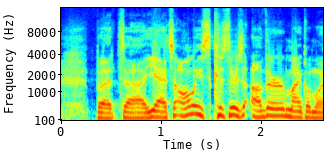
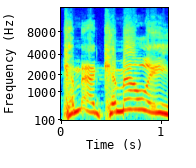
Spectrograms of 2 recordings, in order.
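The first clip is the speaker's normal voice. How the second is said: put-on yelling voice, higher pitch; 12 semitones higher than usual. Recalling how someone calls out a name: imitating Jason Stanley yelling a name. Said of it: "it's like the guy at the bagel shop yelling".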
